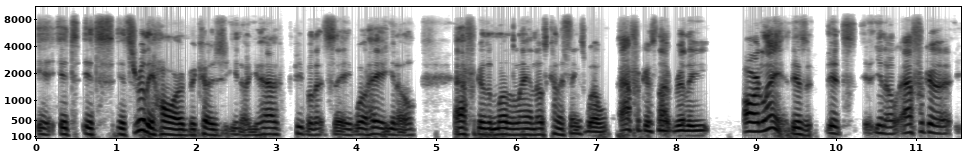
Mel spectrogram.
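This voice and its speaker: Middle-aged male guest, gravelly and fairly high, reflective, halting delivery, muffled lo-fi sound. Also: darkish tone, no room sound. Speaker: interview guest, author. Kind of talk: casual, reflective conversation.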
